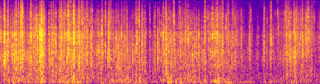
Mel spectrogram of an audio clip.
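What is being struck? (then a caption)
Thin plastic carrier bag. A thin, empty plastic carrier bag with a panda print is gripped in both hands and rubbed with the fingertips and thumbs. The result is a dense, continuous crinkling and crackling that is bright and high, with very little low end and a few louder snaps early on. It fades slightly toward the end of the roughly four-second clip.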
